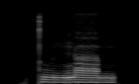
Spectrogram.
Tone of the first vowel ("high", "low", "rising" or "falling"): low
